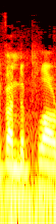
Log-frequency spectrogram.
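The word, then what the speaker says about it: Vanden Plas: I say Vandenpla rather than any variation on that because that's what a lot of the original publicity used to say in the 1980s, although other pronunciations are equally valid, of course.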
